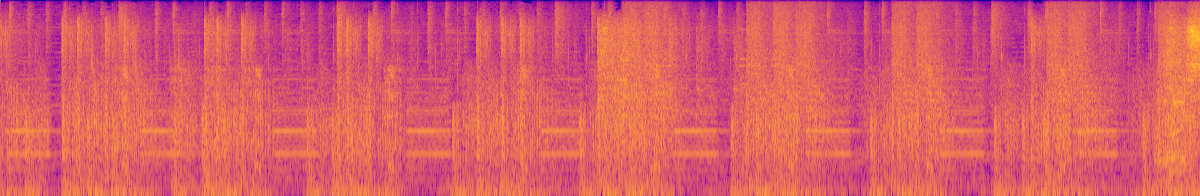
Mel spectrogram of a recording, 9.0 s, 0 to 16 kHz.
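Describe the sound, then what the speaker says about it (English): Explosions and crashing blasts go off in repeated bursts in the Metroid fan game AM2R, layered over loud, driving game audio, with several heavy booms and rattling hits coming in quick waves. "it's already causing all these explosions"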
